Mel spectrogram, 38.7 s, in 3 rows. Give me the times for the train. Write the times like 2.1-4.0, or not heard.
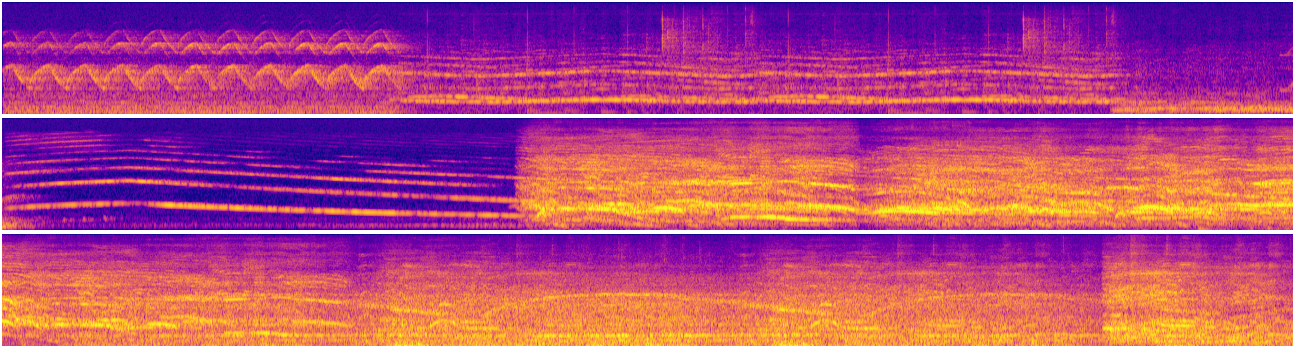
not heard.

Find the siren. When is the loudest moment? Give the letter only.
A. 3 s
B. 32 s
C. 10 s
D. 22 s
B.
